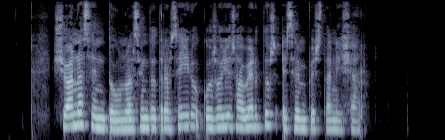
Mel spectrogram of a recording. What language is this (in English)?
Galician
